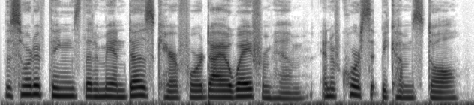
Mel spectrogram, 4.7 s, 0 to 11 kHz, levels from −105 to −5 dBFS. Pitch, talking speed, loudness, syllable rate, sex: 175 Hz, 255 wpm, -18 LUFS, 5.3 syllables/s, female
